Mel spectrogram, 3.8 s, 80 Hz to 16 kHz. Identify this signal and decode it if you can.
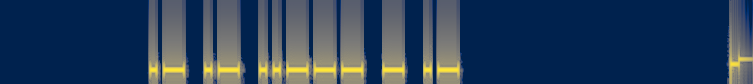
Morse code, heard as a keyed tone, about 36 wpm, 700 Hz. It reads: AA2TA
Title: USA Call Signs - 3x Character Spacing - 35wpm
